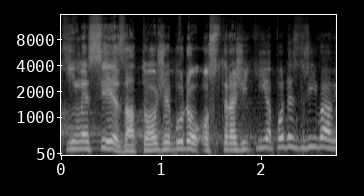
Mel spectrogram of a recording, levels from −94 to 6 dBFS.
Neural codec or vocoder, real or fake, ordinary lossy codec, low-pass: none; real; Opus, 16 kbps; 14.4 kHz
